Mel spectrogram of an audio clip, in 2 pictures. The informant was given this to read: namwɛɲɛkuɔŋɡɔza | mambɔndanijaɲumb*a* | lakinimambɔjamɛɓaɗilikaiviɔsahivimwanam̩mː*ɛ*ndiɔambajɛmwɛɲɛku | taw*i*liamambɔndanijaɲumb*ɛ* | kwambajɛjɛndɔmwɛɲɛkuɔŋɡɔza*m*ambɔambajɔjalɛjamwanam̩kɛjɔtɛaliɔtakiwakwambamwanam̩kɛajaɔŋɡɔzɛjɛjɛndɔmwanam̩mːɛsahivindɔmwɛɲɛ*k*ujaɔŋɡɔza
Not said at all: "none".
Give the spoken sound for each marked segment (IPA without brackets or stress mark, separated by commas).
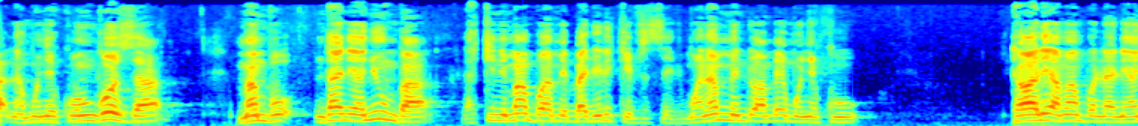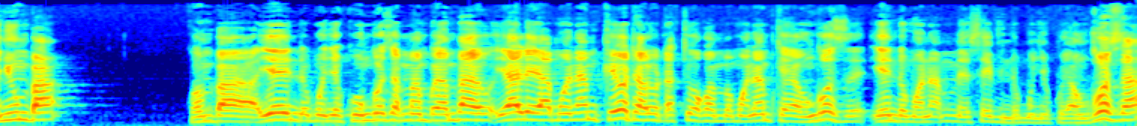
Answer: a, ɛ, a, a, m, k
